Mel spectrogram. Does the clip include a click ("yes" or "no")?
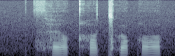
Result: yes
